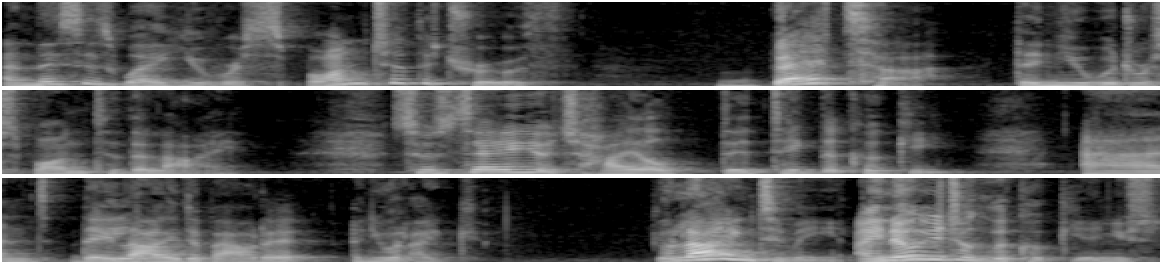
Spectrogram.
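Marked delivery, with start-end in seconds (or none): 11.1-12.8 fast, raised, angry and frustrated scolding. Illustrating a parent confronting a child who lied: acting an angry, frustrated parent. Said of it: "you're angry and you're frustrated".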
